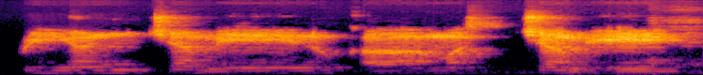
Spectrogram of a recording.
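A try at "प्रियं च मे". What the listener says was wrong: Pri can be further lower. Priyam lala priyam cha me no kamascha me.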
